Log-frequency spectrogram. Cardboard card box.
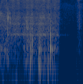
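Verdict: Empty.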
